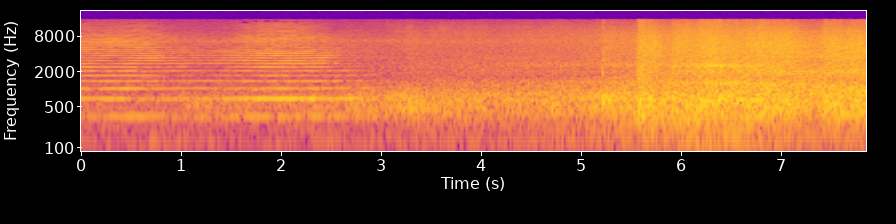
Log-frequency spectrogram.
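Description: Train horn held on one steady note, cutting off about three seconds in. Then the rumble and clatter of a train running along the platform, swelling and loudest in the last couple of seconds.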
